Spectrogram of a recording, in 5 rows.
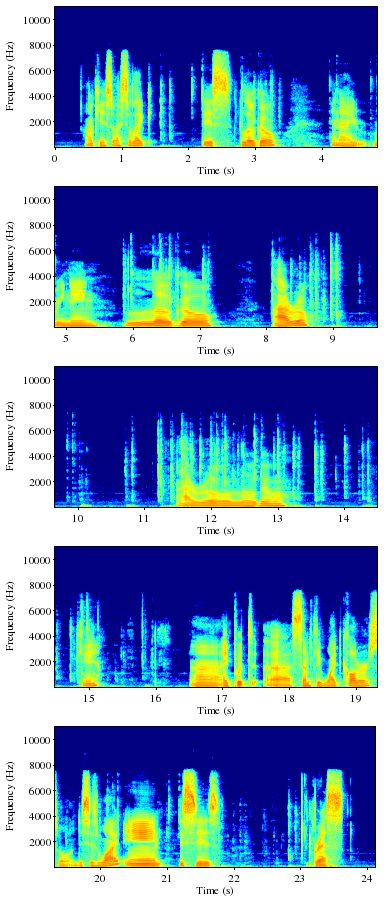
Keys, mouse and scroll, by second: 1.1 ctrl+s, 1.6 z, 2.4 z, 2.9-5.4 middle drag, 5.7 middle click, 5.8-7.6 right drag, 6.7 z, 6.7 2, 7.7 Tab, 8.1-14.0 right drag, 8.1 a, 8.2 a, 20.9 z, 21.2 middle click, 21.4-24.1 drag, 21.6 Tab.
